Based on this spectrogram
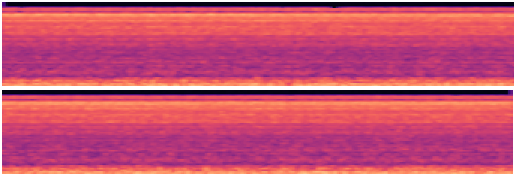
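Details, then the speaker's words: Old rusted gas pack furnace unit, burner lit with blower running: steady, deep, even roar without pulsing; loud burner roar, which on these units can indicate a heat exchanger with holes, not yet confirmed. "you can hear a difference out here very significantly on these particular units if the heat exchanger is really got holes in it."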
